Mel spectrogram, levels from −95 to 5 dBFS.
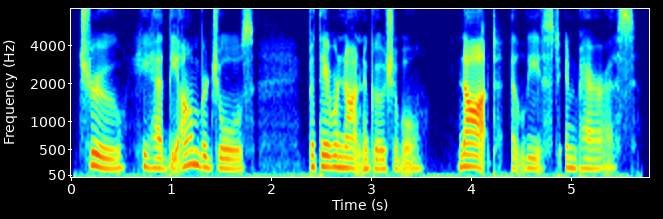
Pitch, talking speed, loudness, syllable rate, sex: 180 Hz, 155 wpm, -22 LUFS, 5.1 syllables/s, female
